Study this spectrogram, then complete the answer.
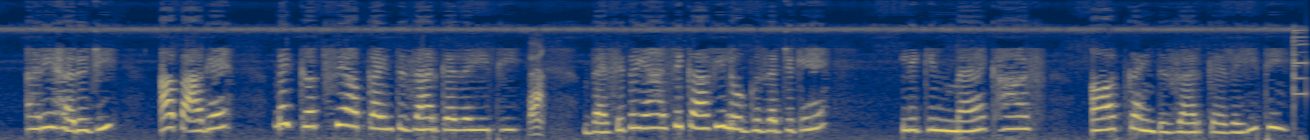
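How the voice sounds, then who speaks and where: Over light background noise, a woman does a high-pitched, cackling put-on character voice at a fairly slow pace. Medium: cartoon. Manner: sweet-talking then cackling.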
